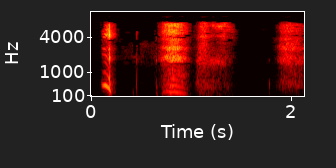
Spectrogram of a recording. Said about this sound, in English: Oh, God bless you.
